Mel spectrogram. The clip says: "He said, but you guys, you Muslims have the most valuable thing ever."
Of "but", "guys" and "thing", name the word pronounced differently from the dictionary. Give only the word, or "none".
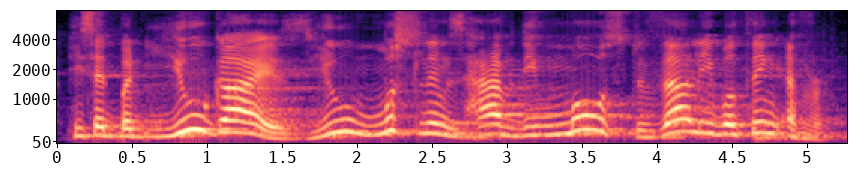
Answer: none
